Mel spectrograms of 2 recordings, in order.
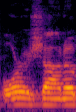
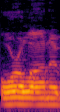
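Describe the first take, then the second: First: The middle consonant is an SH sound. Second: The middle consonant is an L sound. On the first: This is how it is said in Argentina. "because that's how they say it in Argentina" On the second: This is how it is said in the Midwest. "because we're in the Midwest"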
